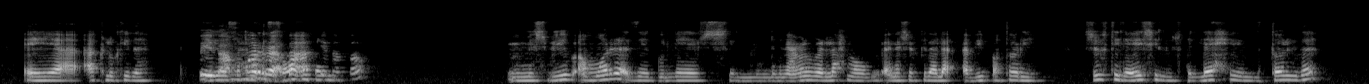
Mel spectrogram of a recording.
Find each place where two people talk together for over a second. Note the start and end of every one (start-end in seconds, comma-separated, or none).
2.0-3.4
